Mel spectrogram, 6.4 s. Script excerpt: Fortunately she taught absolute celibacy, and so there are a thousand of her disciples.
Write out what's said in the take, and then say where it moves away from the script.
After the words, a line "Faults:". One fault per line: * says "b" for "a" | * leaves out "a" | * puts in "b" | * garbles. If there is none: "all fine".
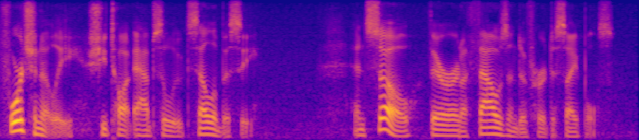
Fortunately she taught absolute celibacy, and so there are a thousand of her disciples.
Faults:
all fine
